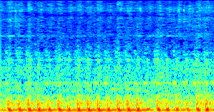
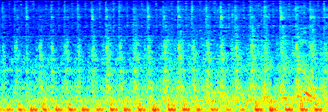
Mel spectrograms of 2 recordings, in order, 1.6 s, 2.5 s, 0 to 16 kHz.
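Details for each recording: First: Kawasaki Barako 2 single-cylinder motorcycle idling after connecting rod replacement (noise first suspected as timing chain), now breaking in: even steady low thump, no knocking or clatter; quiet, back to normal. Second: Kawasaki Barako 2 single-cylinder motorcycle engine idling: loud, regular metallic knock from a worn connecting rod, previously mistaken for timing chain noise.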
